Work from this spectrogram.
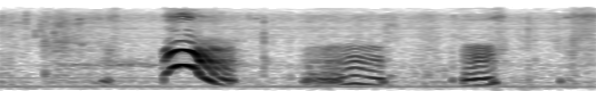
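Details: Newborn Boxer puppies breastfeeding from their mother give three high, arching whimpered cries in quick succession, each rising then falling, over a steady low hum.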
